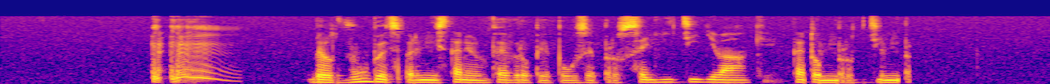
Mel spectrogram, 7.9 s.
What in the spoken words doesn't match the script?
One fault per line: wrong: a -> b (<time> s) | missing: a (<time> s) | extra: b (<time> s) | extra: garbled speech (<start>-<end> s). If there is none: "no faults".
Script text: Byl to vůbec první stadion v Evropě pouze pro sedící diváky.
missing: to (2.5 s)
extra: garbled speech (5.9-6.8 s)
